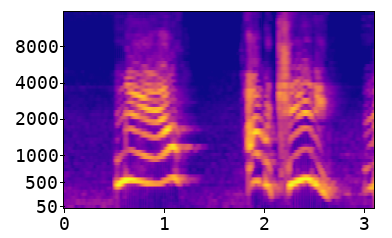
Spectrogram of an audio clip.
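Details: Cat meowing indoors: three clear harmonic meows, the first long and level, then a short bent one and a rising-falling call, in a quiet small room.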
